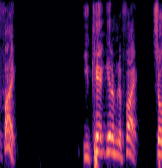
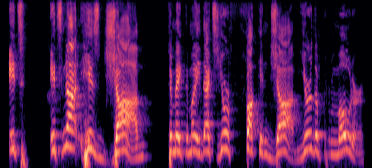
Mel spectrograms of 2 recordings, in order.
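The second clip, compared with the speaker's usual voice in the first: raised, higher shouted rant as Dana; mock angry rant; 6 semitones higher than usual. Imitating Dana yelling at the press about the promoter. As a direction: rail at the reporters, mocking Dana. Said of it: "He's like".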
